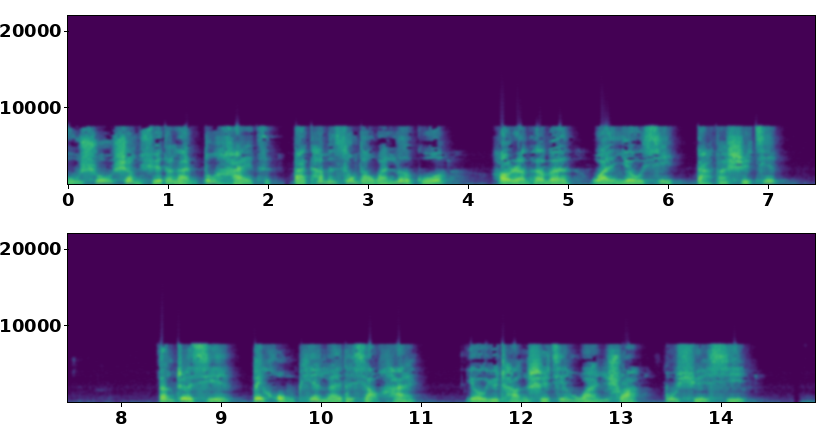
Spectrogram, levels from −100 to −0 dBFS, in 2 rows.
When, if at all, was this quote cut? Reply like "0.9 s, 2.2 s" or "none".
2.1 s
